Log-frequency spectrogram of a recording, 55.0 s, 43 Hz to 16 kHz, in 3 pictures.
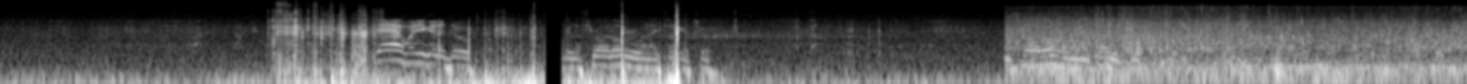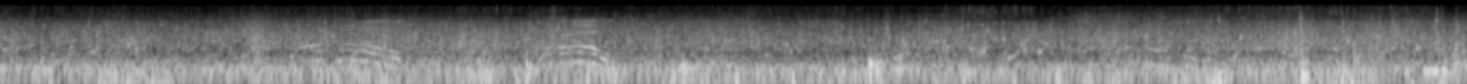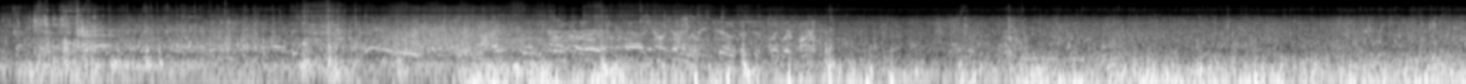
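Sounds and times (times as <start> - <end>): water rushing along boat hull: 0.0 - 55.0
wind buffeting microphone: 12.8 - 55.0.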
